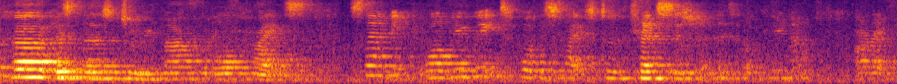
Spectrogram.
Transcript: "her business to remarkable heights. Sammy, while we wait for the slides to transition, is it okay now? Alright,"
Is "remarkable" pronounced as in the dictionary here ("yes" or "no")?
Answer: no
